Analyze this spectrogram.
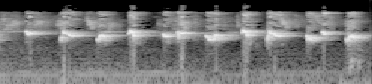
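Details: Yellow-vented bulbul, trucukan, in a long rolling song used as training audio for cage birds: bubbly, slurred phrases dropping around a steady pitch, about three per second, with sharp high notes above.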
